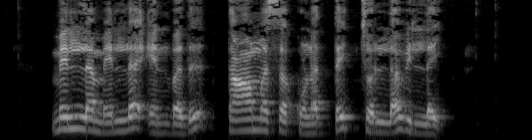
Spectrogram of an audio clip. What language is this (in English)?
Tamil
